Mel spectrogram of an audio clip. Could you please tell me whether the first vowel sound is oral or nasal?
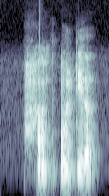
nasal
